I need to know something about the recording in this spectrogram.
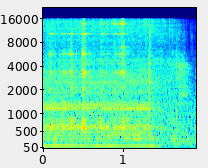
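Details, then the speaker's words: Restored Silca semi-auto key machine cutting a key with a freshly fitted sharp cutter: quiet steady motor hum with light cutting ticks, then wind-down; cuts smoothly with no grinding or rattle, though slightly out of calibration and cutting deep. "very nice cuts very silently it's a little bit out of calibration i can definitely tell there it's a little bit deep on this but as far as making the noise of key machine that does not make any noise that cutter is super sharp that sounds beautiful"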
